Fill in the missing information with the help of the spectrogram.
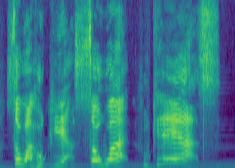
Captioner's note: soundbite of archived recording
